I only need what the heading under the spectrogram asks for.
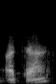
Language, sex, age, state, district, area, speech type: Gujarati, male, 30-45, Gujarat, Rajkot, urban, conversation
